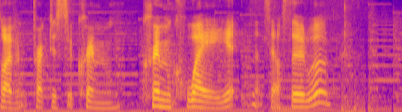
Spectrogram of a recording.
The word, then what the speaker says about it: Quay: Quay is pronounced K, is it?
